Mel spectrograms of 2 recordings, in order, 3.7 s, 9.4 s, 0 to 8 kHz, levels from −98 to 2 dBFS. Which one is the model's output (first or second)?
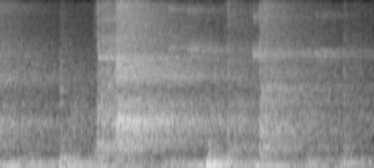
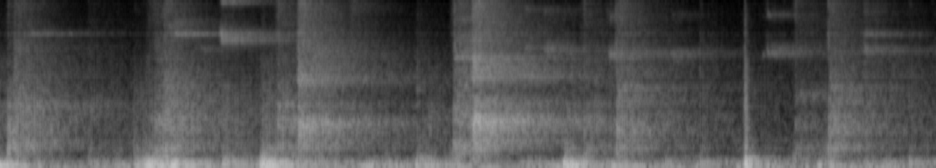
second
